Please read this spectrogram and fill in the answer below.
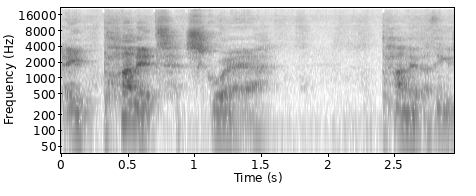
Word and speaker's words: Punnett square: The only critique I have is the correct pronunciation is Punnett Square.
